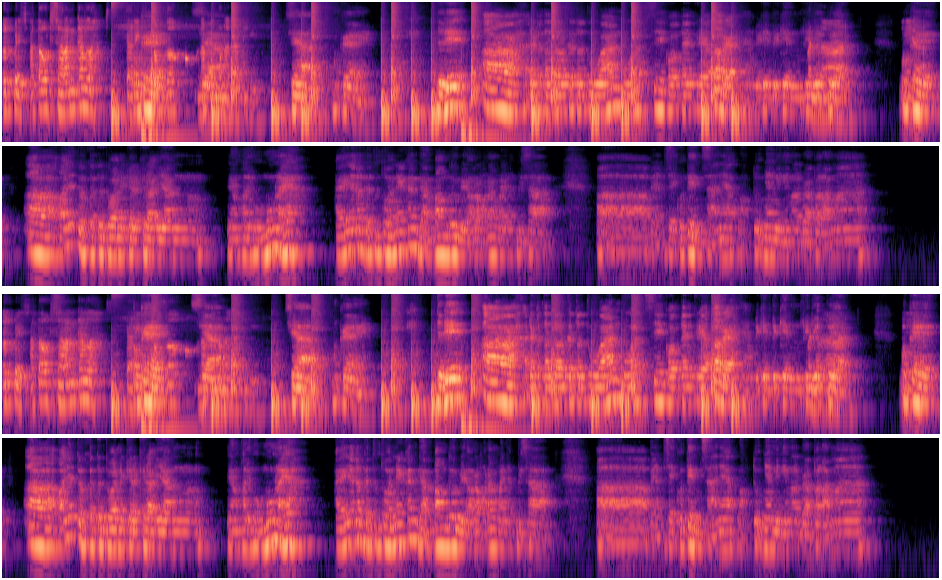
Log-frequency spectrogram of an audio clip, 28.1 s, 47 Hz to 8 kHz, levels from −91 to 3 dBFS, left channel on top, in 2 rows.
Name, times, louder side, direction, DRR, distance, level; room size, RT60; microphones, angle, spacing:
voice 1, 0.0-1.5 1.9-2.6 2.9-3.8 12.1-12.7 13.5-13.9, left 2 dB, 70° left, 1.6 m, -26 dB
sound 1, 1.6-1.8 2.1-2.8 3.1-3.6 4.0-4.2 4.5-4.8 5.7-6.6 6.9-7.6 7.9-8.4 8.8-9.0 9.3-9.6 10.5-11.1, left 1 dB, 55° left, 1.8 m, -24 dB
voice 2, 2.0-2.5 3.0-3.4 4.3-5.5 6.1-6.2 6.5-12.7 13.5-14.0 14.4-17.1 17.4-18.6 19.1-22.3 22.5-27.0, right 1 dB, 90° right, 3.0 m, -24 dB
14.0 x 11.0 x 2.4 m
head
